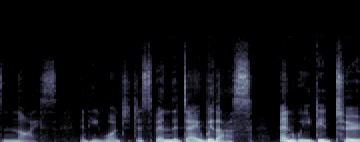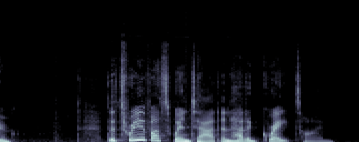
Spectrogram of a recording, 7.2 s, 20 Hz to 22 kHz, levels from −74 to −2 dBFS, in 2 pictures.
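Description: Right after "and he wanted to", from 1.57 to 3.77 s, the automatic gain falling kicks in: the gain control judged the input too loud or too noisy and pulled its gain down by about 4 dB, so the speech and the room noise sink together. It happens again from 4.86 to 6.55 s, by another 4 dB or so.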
